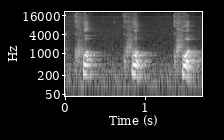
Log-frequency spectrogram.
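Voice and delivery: "quack" cut down to a short "kwuh"; quacking duck sound. Shown as a demonstration. Teacher modelling the duck sound for children, "quack" as short "kwuh". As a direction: say "quack" as just its opening kw sound. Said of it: "is the quacking duck sound".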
